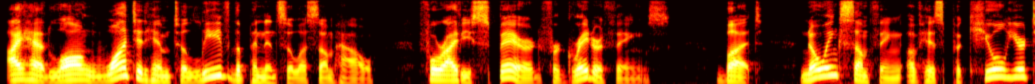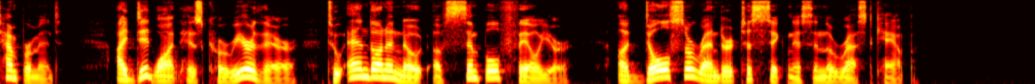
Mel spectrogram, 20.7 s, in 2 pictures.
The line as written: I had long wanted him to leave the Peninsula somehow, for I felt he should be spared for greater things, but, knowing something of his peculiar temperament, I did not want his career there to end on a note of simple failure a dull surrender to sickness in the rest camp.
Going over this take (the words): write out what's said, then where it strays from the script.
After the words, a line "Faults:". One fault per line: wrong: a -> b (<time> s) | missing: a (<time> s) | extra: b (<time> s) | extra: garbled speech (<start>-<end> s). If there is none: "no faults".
I had long wanted him to leave the Peninsula somehow, for I be spared for greater things, but, knowing something of his peculiar temperament, I did want his career there to end on a note of simple failure a dull surrender to sickness in the rest camp.
Faults:
missing: felt he should (4.6 s)
missing: not (11.9 s)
